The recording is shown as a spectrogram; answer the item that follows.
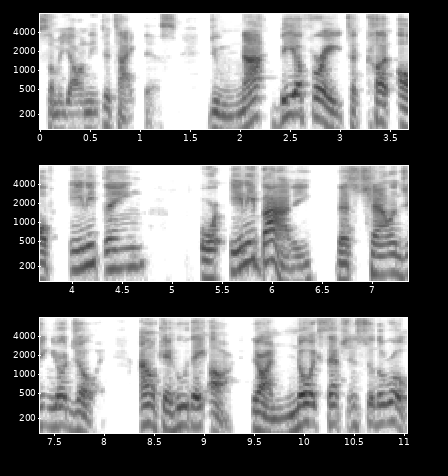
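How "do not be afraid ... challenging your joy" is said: slow, deliberate, drawn out word by word. Repeating advice to listeners so they can type it down; said slowly. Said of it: "I want to say it slow".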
